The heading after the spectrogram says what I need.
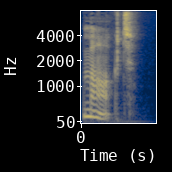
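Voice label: "marked", English, British English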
